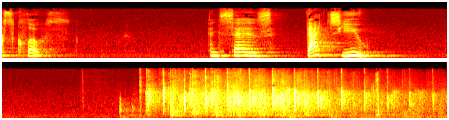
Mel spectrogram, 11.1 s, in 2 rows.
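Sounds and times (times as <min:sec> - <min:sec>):
speech: 0:00.3 - 0:00.8, 0:02.6 - 0:04.8
audience clapping: 0:07.1 - 0:11.1.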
